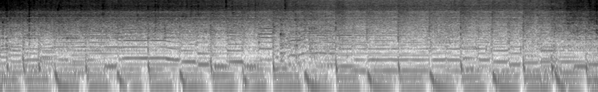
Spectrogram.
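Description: Garlic fries in hot oil in a pan with a dense, crackling sizzle that runs continuously and fairly loud, with no one talking.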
